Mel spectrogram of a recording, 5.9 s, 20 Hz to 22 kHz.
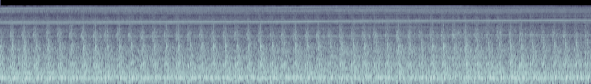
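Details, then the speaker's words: Candy Grand'O Vita GVC D91 CBB tumble dryer fitted with a universal washing machine motor, belt tracking to the right but staying on: loud motor roar with quick even slapping about three times a second as the belt flaps at high drum speed. "it seems to be flapping around a bit"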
